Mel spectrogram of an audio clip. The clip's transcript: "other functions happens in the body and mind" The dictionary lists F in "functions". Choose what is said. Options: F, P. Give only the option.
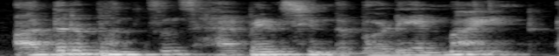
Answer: P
